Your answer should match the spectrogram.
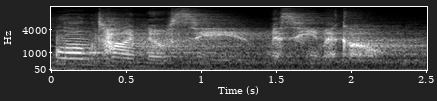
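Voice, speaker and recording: A woman's voice: high-pitched, lively intonation, measured pace, whispered. A woman voicing a poised, shrewd corporate executive in a video game, formal, suave and knowing. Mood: suave, assured. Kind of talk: video game story voice acting. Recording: echoey hall reverb, music behind.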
